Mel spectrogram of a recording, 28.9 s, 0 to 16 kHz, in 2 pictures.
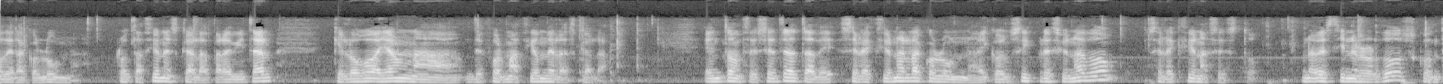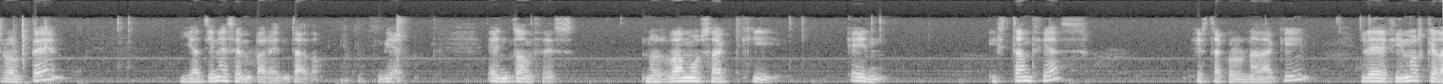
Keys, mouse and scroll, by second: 0.2 ctrl+a, 11.2 shift+middle click, 11.2 shift+right click, 14.6 ctrl+p, 22.6-23.3 middle drag, 23.3-28.2 drag, 28.2-28.8 middle drag.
